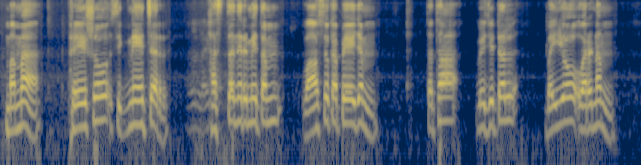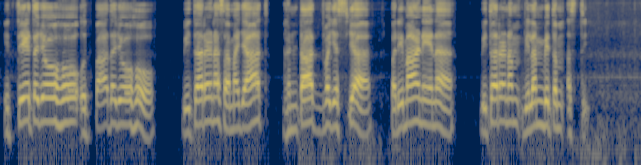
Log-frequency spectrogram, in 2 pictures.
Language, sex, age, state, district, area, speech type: Sanskrit, male, 18-30, Karnataka, Gadag, rural, read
